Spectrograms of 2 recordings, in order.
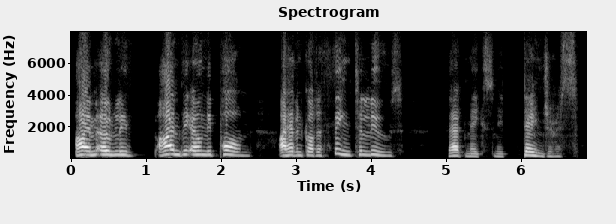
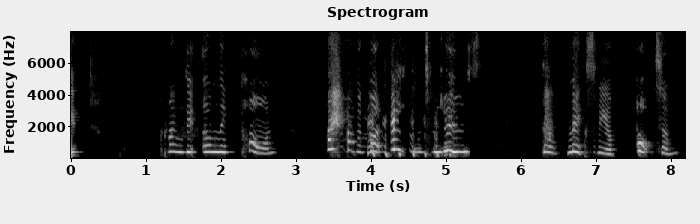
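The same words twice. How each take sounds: First: High, loud, slow menacing stage voice; dramatic performance. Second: Dramatic performance. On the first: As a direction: deliver it like a hammy villainess. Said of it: "and the performance is". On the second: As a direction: play it grand while cracking up. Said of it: "performance would be". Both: Pretend.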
